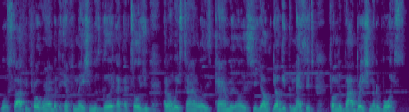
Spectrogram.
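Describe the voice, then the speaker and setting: Over soft background music, a man speaks fast in a lowish, warm voice with a steady tone. Hosting his own online program as a self-styled teacher, he gives an informal, streetwise lecture, swearing freely, repeating himself, and addressing the audience as y'all.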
